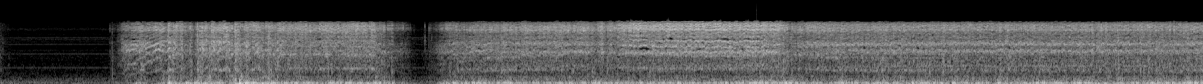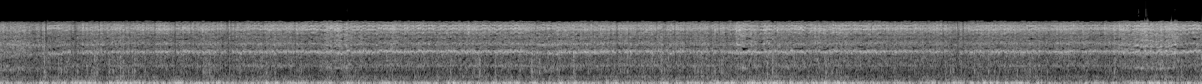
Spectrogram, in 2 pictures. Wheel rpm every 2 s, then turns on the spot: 50, 170, 170, 210, 200, 200, 220, 230, 230, 230, 230, 230.
none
